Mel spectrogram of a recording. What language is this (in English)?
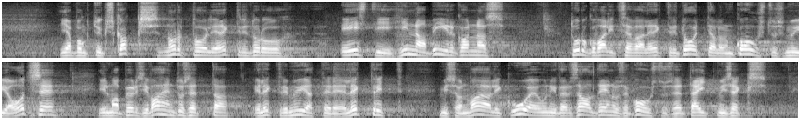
Estonian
